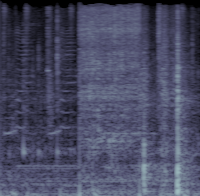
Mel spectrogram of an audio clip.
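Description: A plastic scoop scraping through a tub of pre-workout powder, with a short rustling hiss in the middle and two sharp clicks near the end as the scoop knocks the tub. Quiet background music runs underneath.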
